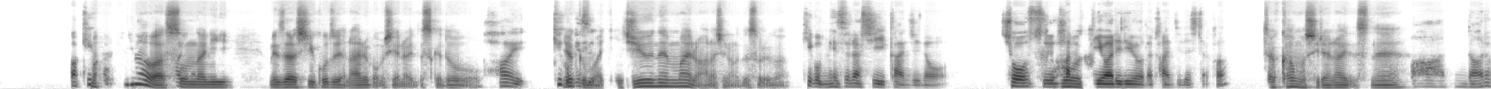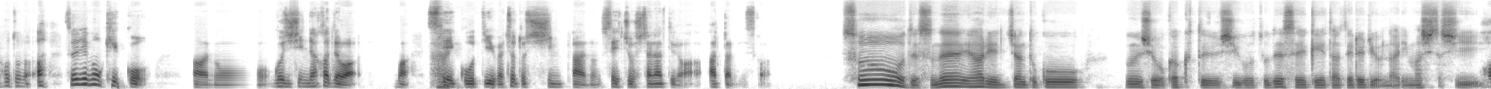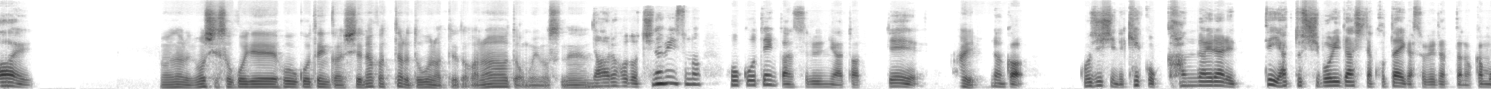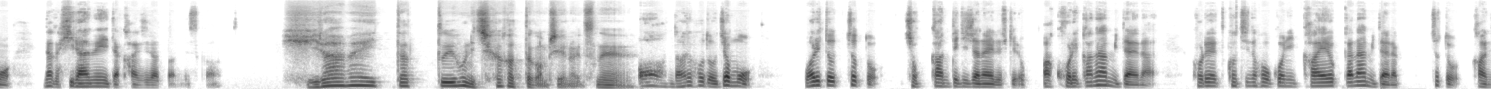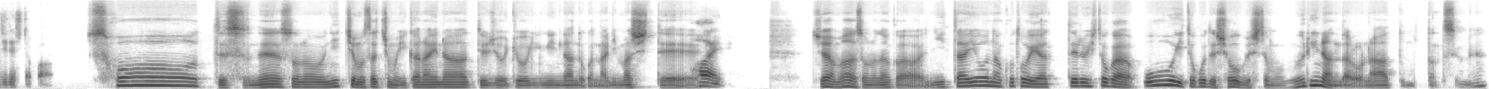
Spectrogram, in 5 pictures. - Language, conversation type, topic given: Japanese, podcast, 誰かの一言で人生が変わった経験はありますか？
- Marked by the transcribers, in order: other background noise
